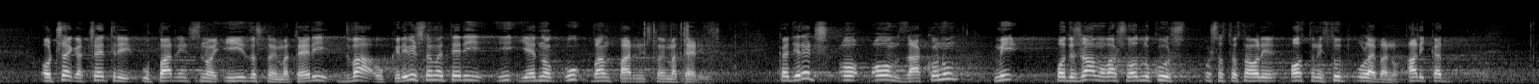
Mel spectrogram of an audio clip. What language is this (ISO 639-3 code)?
srp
